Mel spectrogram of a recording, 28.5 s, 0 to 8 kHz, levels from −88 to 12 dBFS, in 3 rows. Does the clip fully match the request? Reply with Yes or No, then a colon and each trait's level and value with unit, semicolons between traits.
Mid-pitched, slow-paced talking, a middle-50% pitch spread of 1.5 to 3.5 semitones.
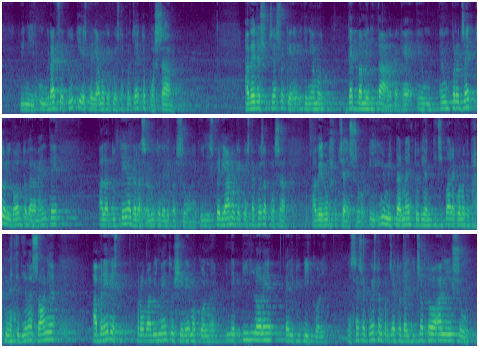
No: medium, 155 Hz; average, 155 wpm; average, 2.9 semitones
